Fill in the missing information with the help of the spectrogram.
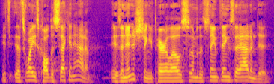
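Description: A man's voice: medium pitch, rapid-fire, a bit bright. A man preaching a sermon in a conversational way, often asking his listeners rhetorical questions. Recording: long hall reverb.

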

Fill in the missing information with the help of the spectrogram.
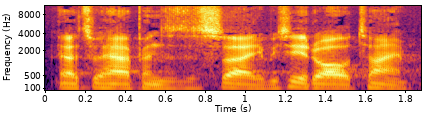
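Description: A man's voice: fairly low pitch, steady tone, rapid-fire, a bit bright. A man preaching a sermon in a conversational way, often asking his listeners rhetorical questions. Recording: long hall reverb.

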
